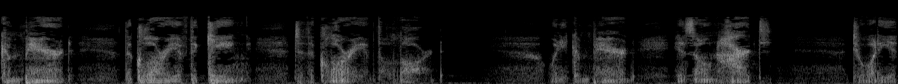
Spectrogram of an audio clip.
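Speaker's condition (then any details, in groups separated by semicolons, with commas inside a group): Vocal cord paralysis, unilateral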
